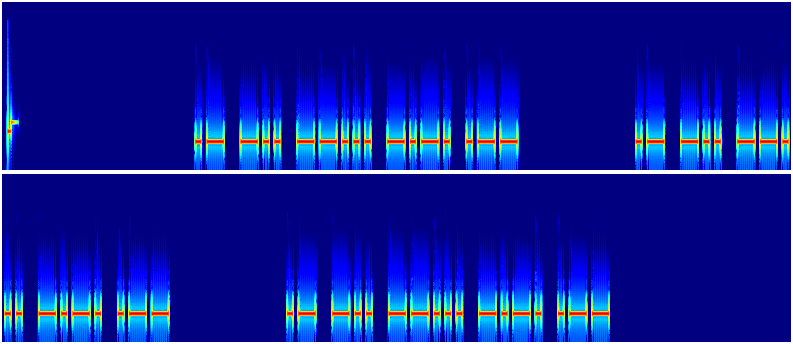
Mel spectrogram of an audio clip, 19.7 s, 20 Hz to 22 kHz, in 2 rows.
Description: Morse code, heard as a keyed tone, about 17 wpm, 700 Hz. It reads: AD7CW AD7CW AD7CW
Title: USA Call Signs - 5 Characters - Repeated 3x - 17wpm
